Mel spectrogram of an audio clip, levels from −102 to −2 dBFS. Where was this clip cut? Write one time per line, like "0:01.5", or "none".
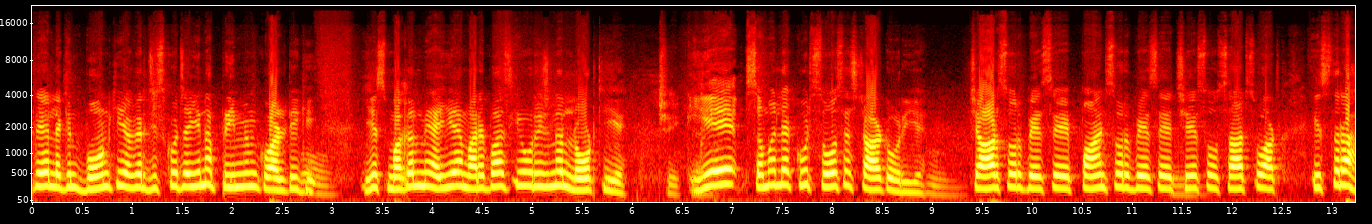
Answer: none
